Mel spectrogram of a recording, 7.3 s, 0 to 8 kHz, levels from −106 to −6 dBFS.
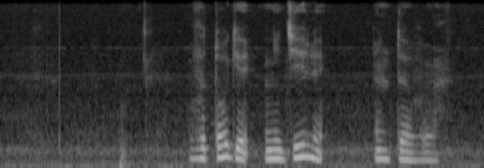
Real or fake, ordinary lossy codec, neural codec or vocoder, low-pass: real; none; none; none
